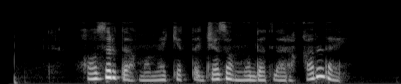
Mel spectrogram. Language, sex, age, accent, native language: Uzbek, female, 19-29, Toshkent shahri, Uzbek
